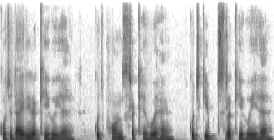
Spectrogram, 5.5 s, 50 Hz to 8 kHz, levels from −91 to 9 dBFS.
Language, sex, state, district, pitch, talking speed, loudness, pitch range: Hindi, male, Jharkhand, Deoghar, 105 Hz, 165 wpm, -18 LUFS, 100-110 Hz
